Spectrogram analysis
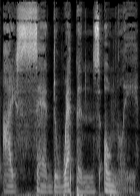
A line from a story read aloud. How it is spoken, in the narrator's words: you hear the ice devil go up to her and sort of hiss angrily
